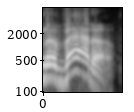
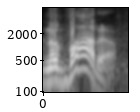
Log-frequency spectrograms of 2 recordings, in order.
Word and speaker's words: Nevada: when I moved there, I called it Nevada. And everybody said, no, it's not Nevada, it's Nevada. I said, that's kind of ugly sounding. They said, we don't care. That's the way we pronounce the state.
